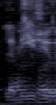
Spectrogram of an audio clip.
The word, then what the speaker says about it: Le Bijou: Le Bijou. It's French. Yes. It's not Spanish.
